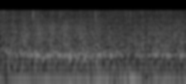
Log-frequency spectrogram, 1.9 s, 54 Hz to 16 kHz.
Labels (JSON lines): {"label": "anthrophony, boat engine", "recorder": "SoundTrap 500"}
